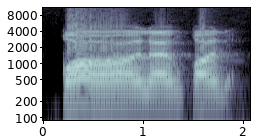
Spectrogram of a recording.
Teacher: Qa makhrajnya itu di pangkal lidah.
